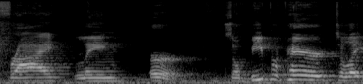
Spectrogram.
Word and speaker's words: Freilinger: And so I had to explain to my counselor, like it sounds Freilinger.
